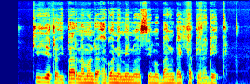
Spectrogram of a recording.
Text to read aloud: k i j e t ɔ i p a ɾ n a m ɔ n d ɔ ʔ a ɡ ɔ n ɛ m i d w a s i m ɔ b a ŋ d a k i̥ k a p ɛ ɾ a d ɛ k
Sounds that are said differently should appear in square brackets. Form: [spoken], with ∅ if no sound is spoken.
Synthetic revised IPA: k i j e t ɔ i p a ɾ n a m ɔ n d ɔ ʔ a ɡ ɔ n ɛ m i [n] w a s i m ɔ b a ŋ d a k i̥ k a p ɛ ɾ a d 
